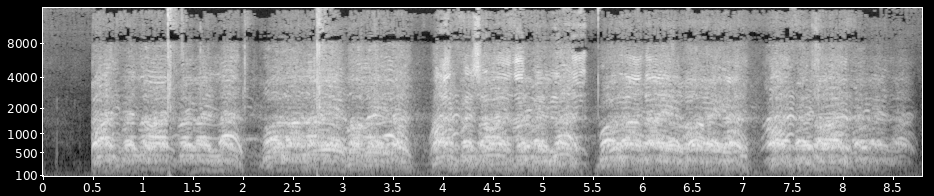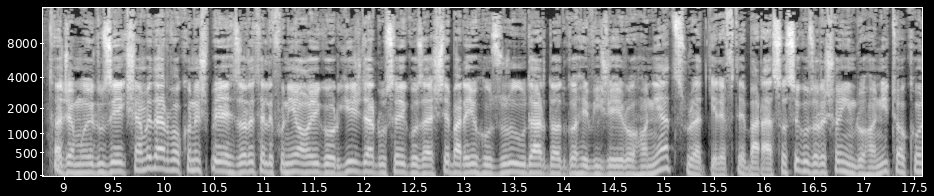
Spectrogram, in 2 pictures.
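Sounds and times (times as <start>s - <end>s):
crowd chanting slogans in unison at a rally: 0.5s - 8.8s
speech: 0.8s - 17.5s.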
